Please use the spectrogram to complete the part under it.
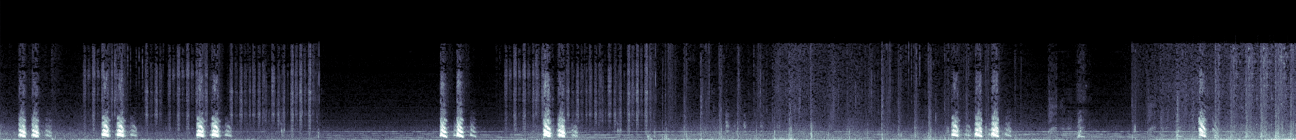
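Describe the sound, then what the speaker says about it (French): A dog in the Skyrim video game barks in short clustered bursts of two or three yaps, repeating several times over a steady game ambience of footsteps and environment noise. "Ok, on a un chien maintenant."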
